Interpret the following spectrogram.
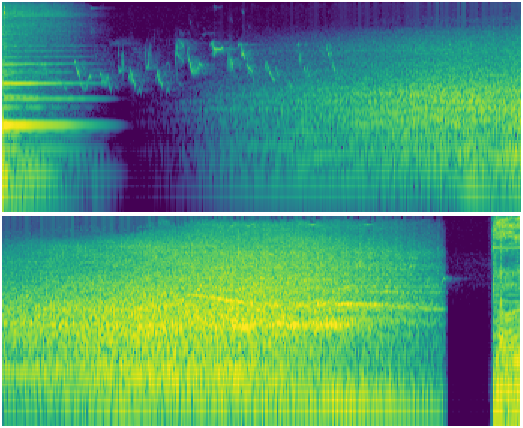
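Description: A car drives up and pulls in, its engine and tyre noise swelling as it nears and then cutting off suddenly near the end. Background music fades out at the start, and a few short chirps come before the car is heard.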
